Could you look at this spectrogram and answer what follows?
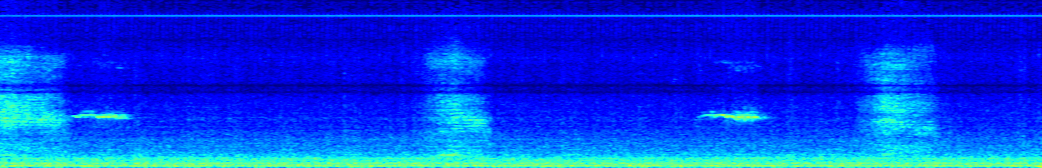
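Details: Young Tengmalm's owl repeating brief hissy, rasping calls at intervals of about three seconds against a constant low hum and background noise.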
